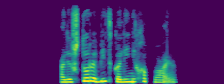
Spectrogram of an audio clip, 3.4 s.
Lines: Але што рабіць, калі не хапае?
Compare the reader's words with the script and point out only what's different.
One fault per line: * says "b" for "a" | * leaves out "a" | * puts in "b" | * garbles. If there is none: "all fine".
all fine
